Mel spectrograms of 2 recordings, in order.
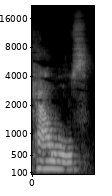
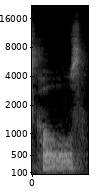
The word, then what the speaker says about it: Kohls: came on TV and he called it cowls I suppose it's spelled c but it's Kohls anybody around here knows it's coals we had an earthquake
